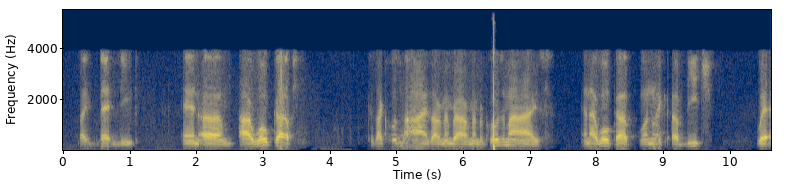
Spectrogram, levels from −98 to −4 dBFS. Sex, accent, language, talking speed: male, American, English, 165 wpm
